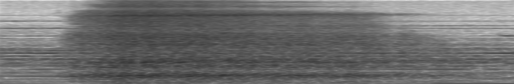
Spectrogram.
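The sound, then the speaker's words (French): One long, steady, calm exhale during a guided breathing exercise with eyes closed, soft, swelling gently and then fading over about two seconds with no talking around it. “On va faire une respiration calme, toujours les yeux fermés.”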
